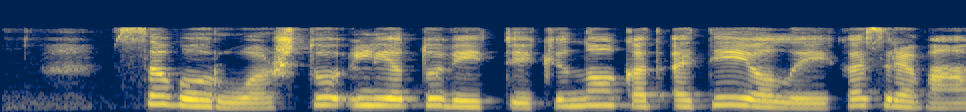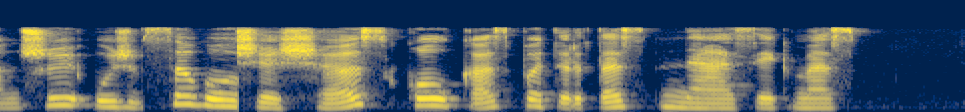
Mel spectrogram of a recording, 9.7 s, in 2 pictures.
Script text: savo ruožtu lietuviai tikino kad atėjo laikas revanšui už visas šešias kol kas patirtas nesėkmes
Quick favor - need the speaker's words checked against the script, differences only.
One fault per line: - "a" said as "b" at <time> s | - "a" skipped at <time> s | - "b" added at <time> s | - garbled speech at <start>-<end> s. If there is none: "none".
- "visas" said as "savo" at 5.6 s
